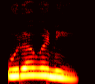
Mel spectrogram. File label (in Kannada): "ಉರುವಣಿ", Kannada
